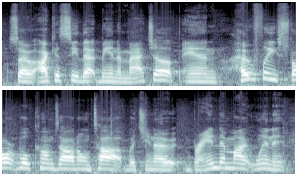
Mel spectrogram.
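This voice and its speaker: A young adult man anchors sports on a student newscast, sounding upbeat and chatty with casual fillers. His voice is high-pitched and his pace a little fast.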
